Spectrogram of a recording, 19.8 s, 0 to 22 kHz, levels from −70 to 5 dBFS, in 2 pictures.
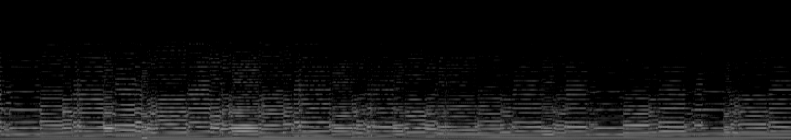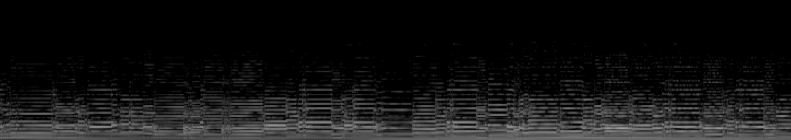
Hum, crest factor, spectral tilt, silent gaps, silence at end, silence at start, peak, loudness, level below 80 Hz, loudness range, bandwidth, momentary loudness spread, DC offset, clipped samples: none; 16 dB; -1.5 dB/octave; none; 0 s; 0 s; -16 dBFS; -30 LUFS; -70 dBFS; 4 LU; 15.5 kHz; 7 LU; under 0.1%; under 0.1%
